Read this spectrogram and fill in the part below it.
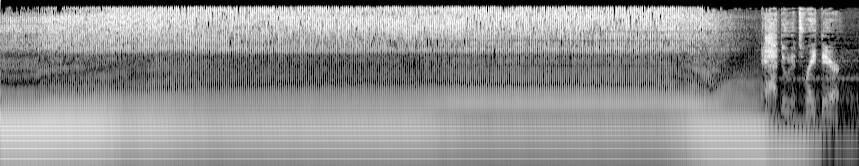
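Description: A loud, low, steady bass tone hums from a speaker, then cuts off.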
